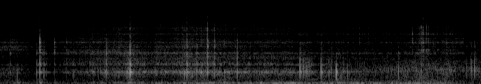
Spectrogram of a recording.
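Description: Long nails scratch hard across the lid of a hollow, tan carved wooden box. The result is a rough, steady scraping with sharp clicky spikes and a hollow resonant ring around 580 Hz.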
